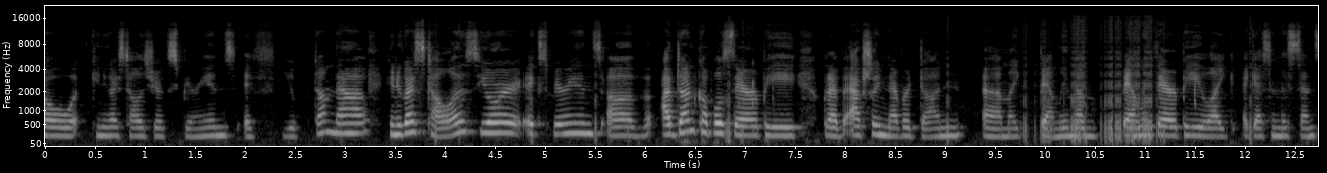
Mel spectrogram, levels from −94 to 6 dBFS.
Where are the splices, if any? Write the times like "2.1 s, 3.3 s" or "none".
3.2 s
